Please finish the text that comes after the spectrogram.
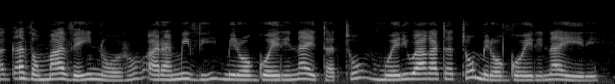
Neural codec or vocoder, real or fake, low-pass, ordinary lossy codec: none; real; 19.8 kHz; none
